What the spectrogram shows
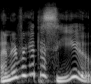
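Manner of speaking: odd, weird, very high cutesy voice. Retelling what an ex-girlfriend always said: imitating a weird high-pitched cutesy voice. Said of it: "in, like, a weird way".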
